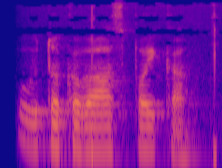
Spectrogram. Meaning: 1. fly-half 2. position of fly-half
- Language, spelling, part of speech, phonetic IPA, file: Czech, útoková spojka, phrase, [uːtokovaː spojka], Cs-útoková spojka.oga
